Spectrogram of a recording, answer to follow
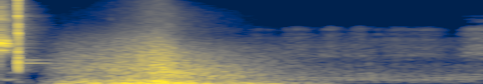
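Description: A whoosh transition sound effect: a swell of noise that rises and fades away over about a second.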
